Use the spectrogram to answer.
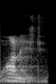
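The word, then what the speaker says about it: honest: কি বসে আ বসে পরবর্তীতে দেখো এইচ এইচ অন এর উচ্চারিত থাকলে মানে এইচ টা উচ্চারিত হয় না এমন যদি কোন কনসোনেন্ট হলেও এন বসে এতটুকু মনে রাখবা তোমাদের মনে রাখার জন্য যেমন কি অনেস্ট যেমন কি আওয়ার আওয়ার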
